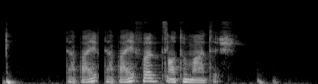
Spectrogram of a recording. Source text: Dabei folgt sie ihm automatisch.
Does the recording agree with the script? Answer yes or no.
no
